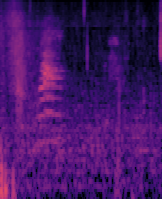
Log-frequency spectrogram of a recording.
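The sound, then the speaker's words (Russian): A cat that has just come in gives a single drawn-out meow over a low background rumble with a few soft bumps at the start. “Кошка пришла.”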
